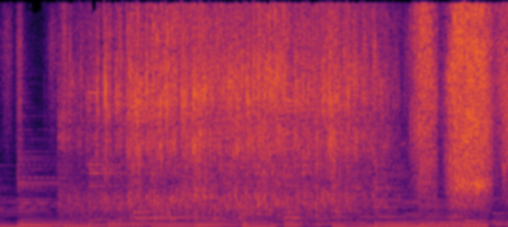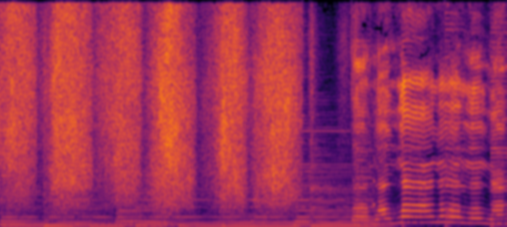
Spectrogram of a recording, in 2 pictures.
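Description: Cartoon sound effect of a bristle brush scrubbing, a run of about seven rubbing strokes, over light children's background music. Near the end there is a short rising call from a character.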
